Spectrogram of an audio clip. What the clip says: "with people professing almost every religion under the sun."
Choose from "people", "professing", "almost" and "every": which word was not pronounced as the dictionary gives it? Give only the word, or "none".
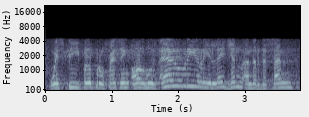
none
